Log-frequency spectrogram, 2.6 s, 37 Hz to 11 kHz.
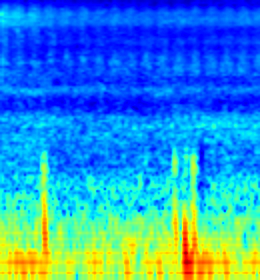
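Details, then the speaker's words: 48 flathead test stand running a restored WO carburetor, idle about 675 rpm, fuel pressure 2.75, vacuum 23, no leaks, float set correctly; low steady even idle with faint occasional thumps, running cleanly after restoration and adjustment. "Idle RPM, about 675. Fuel pressure, 2.75. Look at that vacuum, 23. Excellent."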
